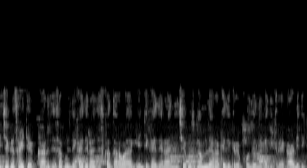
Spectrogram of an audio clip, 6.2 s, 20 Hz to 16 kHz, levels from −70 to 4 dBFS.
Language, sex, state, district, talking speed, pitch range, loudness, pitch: Hindi, male, West Bengal, Purulia, 290 wpm, 105-110 Hz, -18 LUFS, 105 Hz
